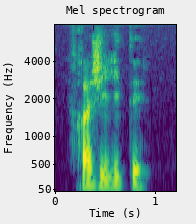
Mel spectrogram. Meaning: fragility
- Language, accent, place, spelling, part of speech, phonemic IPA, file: French, France, Lyon, fragilité, noun, /fʁa.ʒi.li.te/, LL-Q150 (fra)-fragilité.wav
